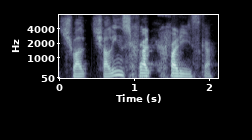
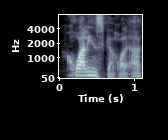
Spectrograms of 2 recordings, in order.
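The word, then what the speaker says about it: Chwalińska: How do you pronounce it? Chalinska. Chwalinska.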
